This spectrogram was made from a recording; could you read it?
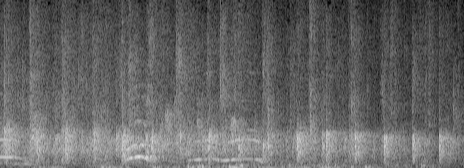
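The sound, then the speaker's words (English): A crowd applauds steadily for a guest at the host's call, a dense wash of many hands clapping at an even loudness, with a few voices calling and cheering over it throughout. “Big round of applause”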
